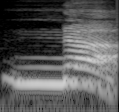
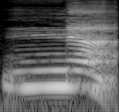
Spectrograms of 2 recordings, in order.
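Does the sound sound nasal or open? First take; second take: open; nasal. First: The sound is open, not in the nose. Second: The sound is stuck in the nose.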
